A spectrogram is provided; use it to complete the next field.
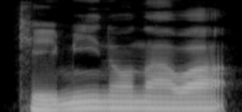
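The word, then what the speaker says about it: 君の名は: what no what yes so it kind of goes up yeah no kimi no na wa kimi no na wa kimi no na wa kimi no na wa kimi no na wa how's that yes that's better and then how do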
